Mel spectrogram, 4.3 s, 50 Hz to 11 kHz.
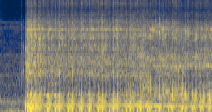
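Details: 1994 Mantis cultivator two-stroke tiller, restarted: catches at once, settles into steady, even buzz without hunting or stumbling; clean idle.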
